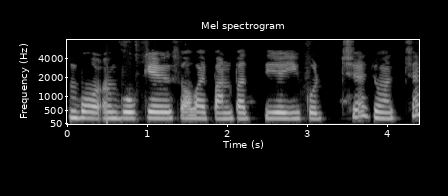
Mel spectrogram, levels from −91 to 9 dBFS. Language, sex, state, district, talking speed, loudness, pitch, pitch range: Bengali, female, West Bengal, Malda, 135 wpm, -23 LUFS, 215 Hz, 210-225 Hz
